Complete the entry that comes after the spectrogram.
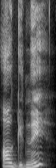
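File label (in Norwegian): "aggni", Hemsedal dialect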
